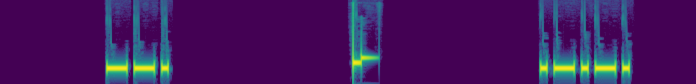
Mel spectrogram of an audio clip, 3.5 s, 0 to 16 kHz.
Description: Morse code, heard as a keyed tone, about 36 wpm, 700 Hz. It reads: G <AR>
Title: Single Character (Letter:Number:Punctuation:Prosign) Alt 35wpm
